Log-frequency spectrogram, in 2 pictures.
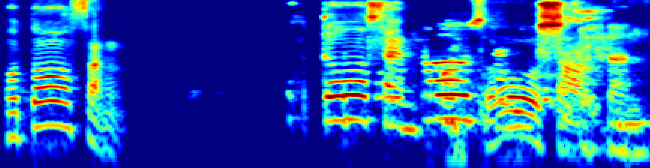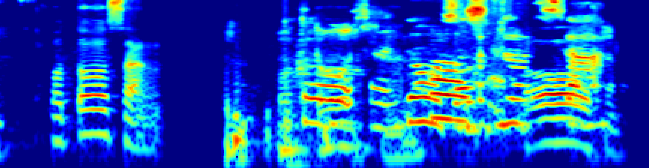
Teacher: Porque esta U, al mismo tiempo que la I, en estos casos, está aquí para indicarme que la O se lee larga. Por ende, no se pronuncia como U, se pronuncia como otra O.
